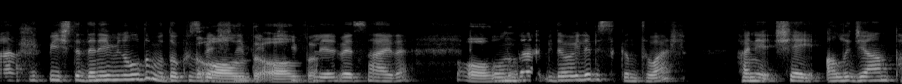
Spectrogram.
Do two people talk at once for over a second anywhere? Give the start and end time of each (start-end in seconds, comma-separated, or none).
2.0-3.2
